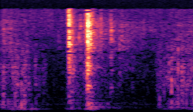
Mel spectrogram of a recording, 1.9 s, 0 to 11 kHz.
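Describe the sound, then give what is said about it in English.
A door at the top of steps in a city building at 11th Avenue and 46th opens with two quick clattering knocks close together, followed by a quiet room with faint low rumble and no voices. “Climb the steps and stop at a door.”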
